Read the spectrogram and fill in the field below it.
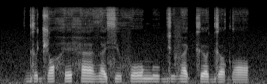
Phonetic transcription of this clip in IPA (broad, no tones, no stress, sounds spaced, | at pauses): ɡʲ o d͡ʒ ɒ h e h æː ð æ sʲ u f oː ŋ uː ɡ i v æ kʲ ɒ ɡʲ ɒː ɡ ɾ ɒ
